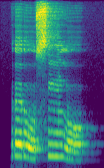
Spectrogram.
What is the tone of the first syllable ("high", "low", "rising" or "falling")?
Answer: high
